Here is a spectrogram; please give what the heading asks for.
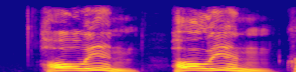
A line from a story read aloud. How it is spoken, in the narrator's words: cried Starbuck again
